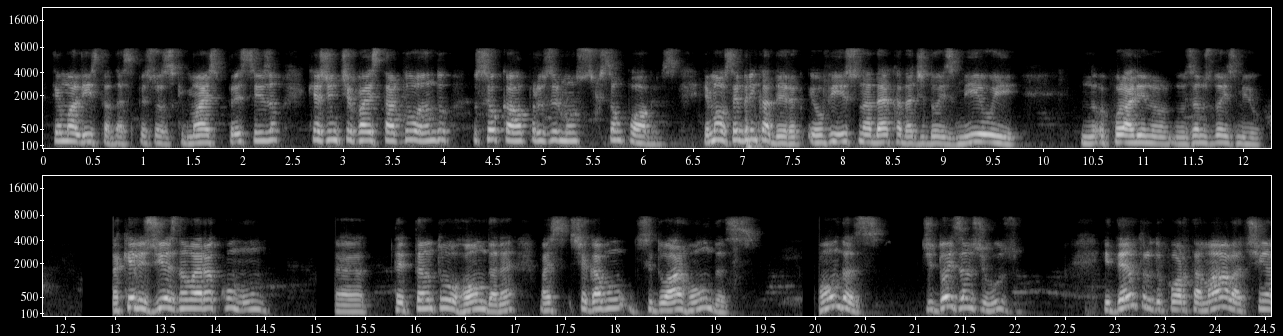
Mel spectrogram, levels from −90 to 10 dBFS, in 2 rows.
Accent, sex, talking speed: Brazilian, male, 165 wpm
